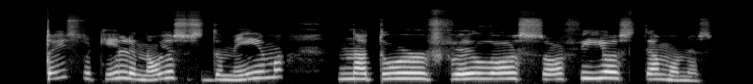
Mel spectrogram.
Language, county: Lithuanian, Tauragė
